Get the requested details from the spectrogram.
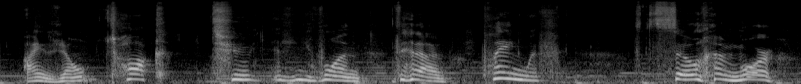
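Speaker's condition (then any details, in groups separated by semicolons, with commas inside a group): Rare dystonia; segmental dystonia of larynx, likely tongue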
